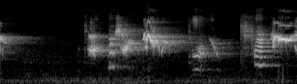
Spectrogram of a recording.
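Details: Happy male pet parakeet practising phrases taught by his owners; after a quiet start, a run of scratchy, buzzy mimicked syllables ending in a harsh squeak.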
